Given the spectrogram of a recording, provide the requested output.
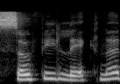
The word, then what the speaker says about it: Sophie Lechner: Today we have a special guest and her name is Sophie Lechner. Did I pronounce that right, Sophie?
